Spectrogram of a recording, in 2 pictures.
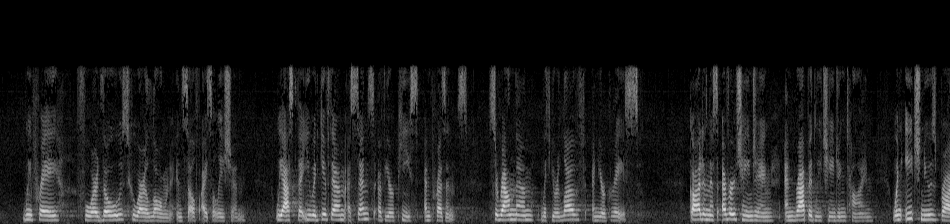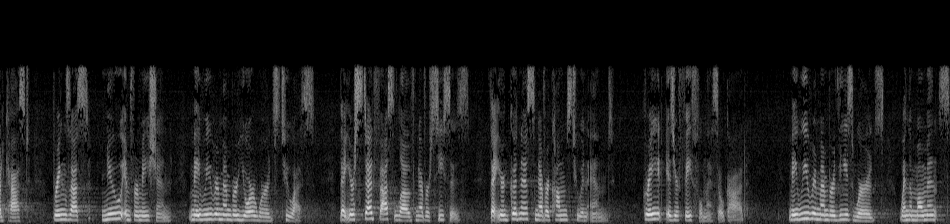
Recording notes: Please note the video and audio contain the entire service and not just the sermon.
